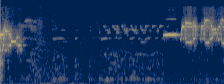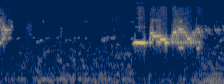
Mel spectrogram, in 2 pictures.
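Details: Hermit Thrush, Vermont's state bird, sings separate flute-like phrases a few seconds apart, each a clear held whistle followed by a rippling, echoing flourish, pitched differently each time, against a quiet background.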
